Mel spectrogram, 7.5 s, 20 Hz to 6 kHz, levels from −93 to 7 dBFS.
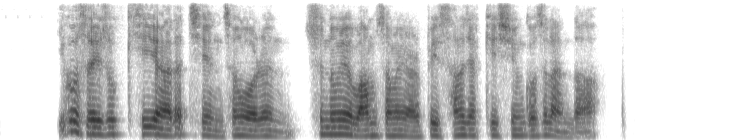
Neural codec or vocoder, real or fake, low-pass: codec, 16 kHz, 0.4 kbps, LongCat-Audio-Codec; fake; 5.4 kHz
